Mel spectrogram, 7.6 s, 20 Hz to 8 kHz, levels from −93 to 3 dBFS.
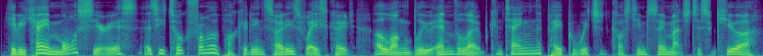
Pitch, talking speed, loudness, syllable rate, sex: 125 Hz, 220 wpm, -19 LUFS, 5.9 syllables/s, male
